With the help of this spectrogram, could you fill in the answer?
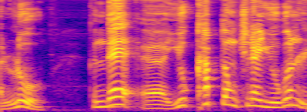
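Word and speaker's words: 鹿: 뭐 설사 발음이 좀 틀리긴 하지만 왜냐하면 녹은 이제 사슴 녹자는 루입니다. 루.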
